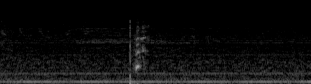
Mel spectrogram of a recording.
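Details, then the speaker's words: Baby bat that got hiccups after drinking: a single brief, sharp hiccup from the tiny animal over a steady low hum; hiccups. "okay I hope the ASPCA isn't watching I gave a baby bet the hiccups I"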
